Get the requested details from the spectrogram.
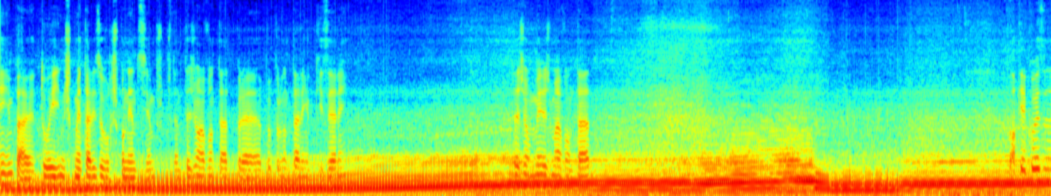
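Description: A motorcycle engine hums steadily and climbs in pitch as it speeds up.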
